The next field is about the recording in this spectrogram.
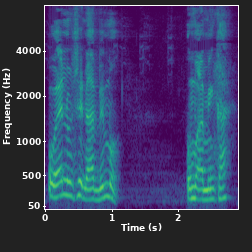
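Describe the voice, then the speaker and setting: An actor plays a cheating husband in a radio drama. His voice sits a bit high for a man, and he talks bluntly and gruffly, protective of his mistress. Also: moderate pace, close to an everyday voice. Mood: alarmed, questioning.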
